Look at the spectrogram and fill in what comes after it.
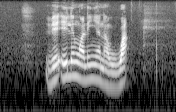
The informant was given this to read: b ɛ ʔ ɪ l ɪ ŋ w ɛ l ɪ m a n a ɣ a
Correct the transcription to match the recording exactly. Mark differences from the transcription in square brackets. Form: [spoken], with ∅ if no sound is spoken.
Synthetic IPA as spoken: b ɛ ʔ ɪ l ɪ ŋ w [a] l ɪ [ɲ] a n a [w] a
